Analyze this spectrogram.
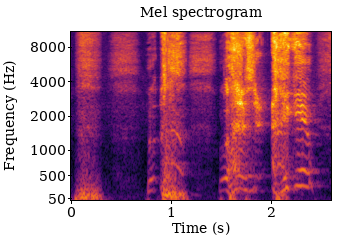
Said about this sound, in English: Wash realizes that it's him coughing.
